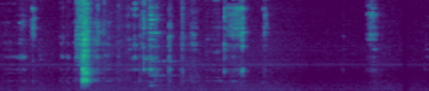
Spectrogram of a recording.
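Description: A Kalita copper coffee dripper being handled and turned in the hands: a few light metallic clinks and taps, the sharpest about a second in.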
